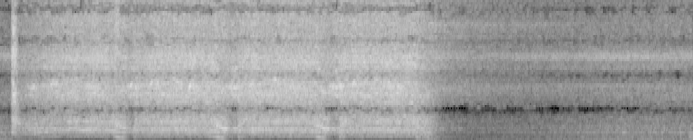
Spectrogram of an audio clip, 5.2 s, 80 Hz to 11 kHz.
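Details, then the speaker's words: Compression test on the 550 engine, third cylinder back, checked after a noise suspected to be an unpumped lash adjuster. Starter cranks evenly for about three seconds with a steady, regular pulse. Reads 170 psi. Good compression. "that 170 pretty good I'm can't say I'm disappointed"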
